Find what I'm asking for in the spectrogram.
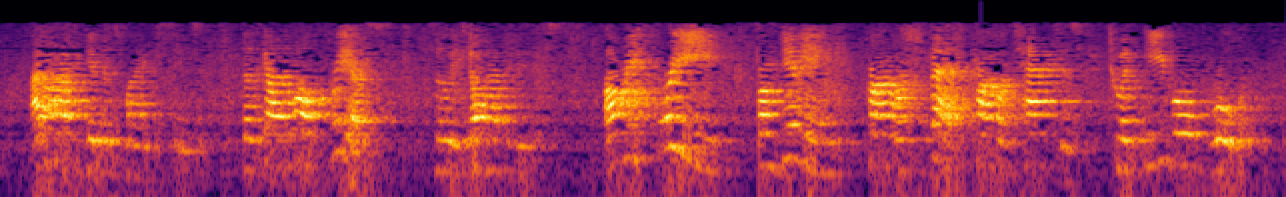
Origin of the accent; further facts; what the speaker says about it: North Carolina, United States; I grew up in North Carolina.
